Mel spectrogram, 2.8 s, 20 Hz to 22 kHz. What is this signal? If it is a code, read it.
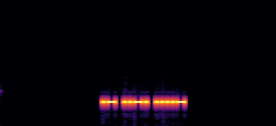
Morse code, heard as a keyed tone, about 46 wpm, 700 Hz. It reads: AF4
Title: USA Call Sign Prefixes - 45wpm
